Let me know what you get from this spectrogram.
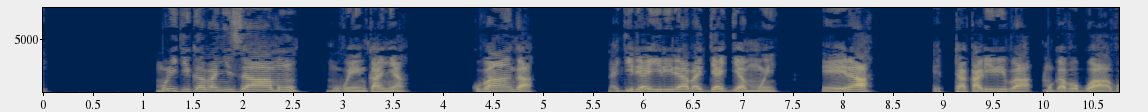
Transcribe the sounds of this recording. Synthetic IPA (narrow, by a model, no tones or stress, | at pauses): muliɟiɡaβaɲizaːmu | muβwe̞ːŋkaɲa | kuβaːŋɡa̰ | naɟiɾajiɾiɾaːβaɟːaɟːamwe̞ | eɾa | etːakaliɾiβamuɡaβo̞ɡwa̰ːβwe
